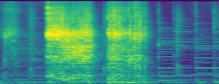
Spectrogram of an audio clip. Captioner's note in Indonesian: suara selotip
